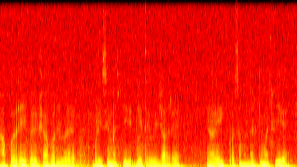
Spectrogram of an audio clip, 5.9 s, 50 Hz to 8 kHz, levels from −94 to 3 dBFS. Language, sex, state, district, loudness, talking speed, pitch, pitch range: Hindi, male, Rajasthan, Nagaur, -14 LUFS, 200 wpm, 95 Hz, 90-100 Hz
